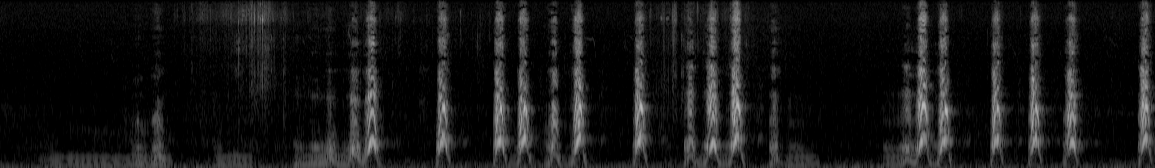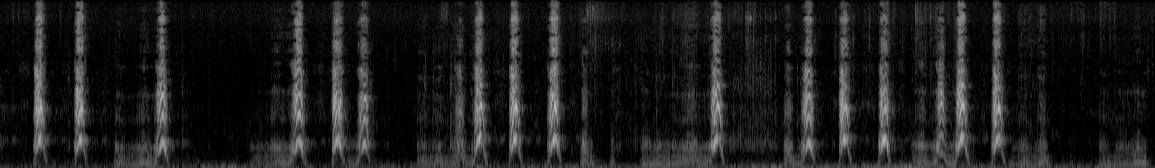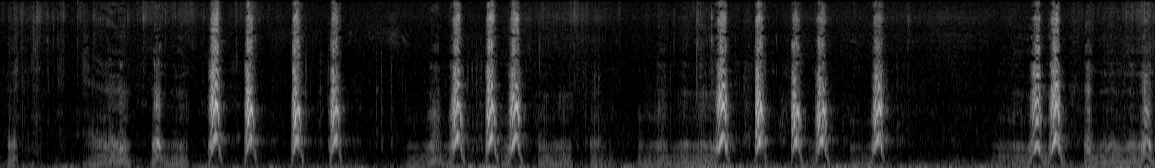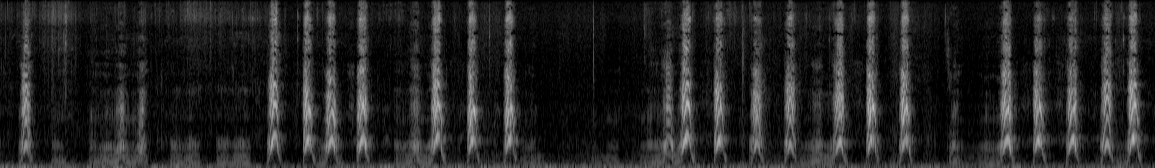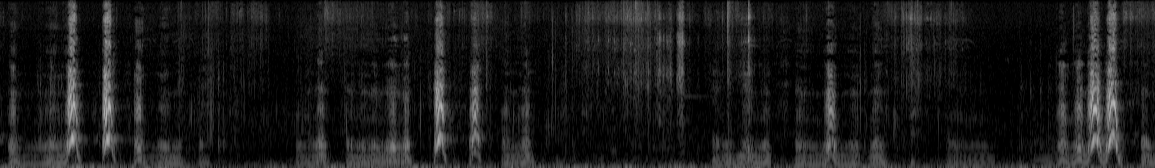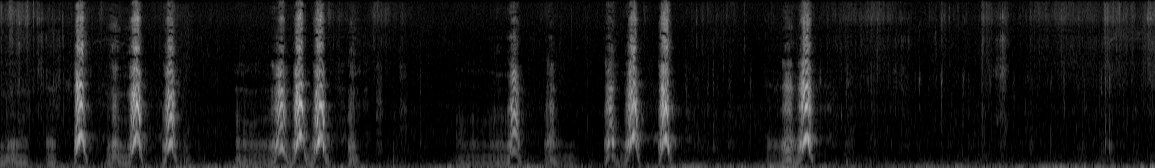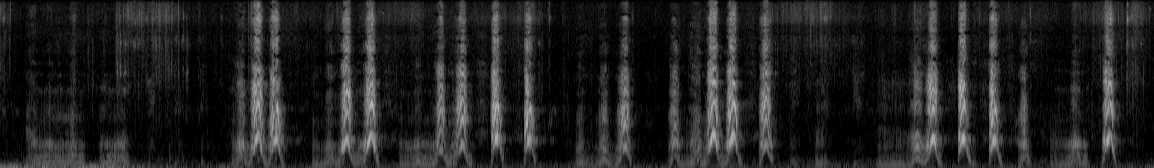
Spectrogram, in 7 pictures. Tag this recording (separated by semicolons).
bark; barking; barking-dog; dog; dogs; medium-distance; woof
